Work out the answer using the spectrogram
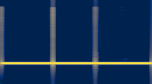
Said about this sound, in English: and everybody except for me has had to be beeped this episode.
